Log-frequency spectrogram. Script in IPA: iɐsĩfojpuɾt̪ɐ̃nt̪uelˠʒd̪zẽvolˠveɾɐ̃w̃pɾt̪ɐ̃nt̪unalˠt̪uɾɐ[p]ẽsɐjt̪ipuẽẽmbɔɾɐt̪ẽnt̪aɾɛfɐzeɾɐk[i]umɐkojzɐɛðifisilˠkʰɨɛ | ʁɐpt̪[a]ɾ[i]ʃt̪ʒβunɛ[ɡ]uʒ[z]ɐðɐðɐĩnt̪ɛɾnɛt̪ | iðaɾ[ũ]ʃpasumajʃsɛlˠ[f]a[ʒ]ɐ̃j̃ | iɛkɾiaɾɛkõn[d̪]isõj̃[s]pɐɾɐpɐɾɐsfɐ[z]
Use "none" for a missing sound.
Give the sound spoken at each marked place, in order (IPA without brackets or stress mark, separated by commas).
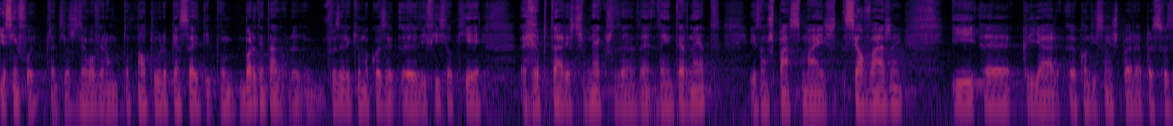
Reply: p, i, a, e, k, ð, ũ, v, ʒ, d̪, ʃ, z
